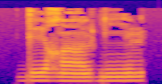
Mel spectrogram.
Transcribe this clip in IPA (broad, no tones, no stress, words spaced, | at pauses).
ɡeʁãɭ ɡĩɭ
